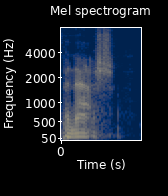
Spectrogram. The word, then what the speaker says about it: panache: By the way, panache is a fun word, but I'll be honest with you, I had to look it up to make sure I was saying it correctly, and I am.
